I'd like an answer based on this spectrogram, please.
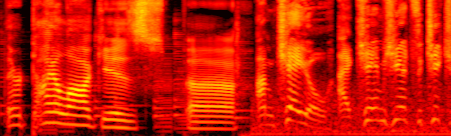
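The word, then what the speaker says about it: Kao: get cow the kangaroo so apparently it's not pronounced cow it's actually KO oh I see what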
